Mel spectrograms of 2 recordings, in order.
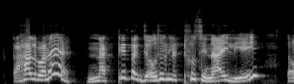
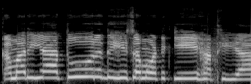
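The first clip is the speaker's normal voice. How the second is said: slow, high cry of pain; wailing in pain; 7 semitones higher than usual. Acted. Husband knocked to the floor by wife, high pained wail. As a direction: groan it out like a hurt back. Husband pushed off bed, hurt.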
